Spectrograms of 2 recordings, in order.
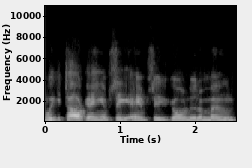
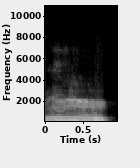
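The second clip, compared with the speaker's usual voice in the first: dog's grumble. Retold or imitated.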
